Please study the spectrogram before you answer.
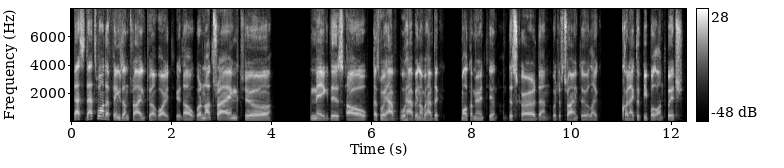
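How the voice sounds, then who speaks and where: Man, Lithuanian-mixed English accent, deep voice, rambly podcast guest. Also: moderate pace. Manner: rambling, many fillers and restarts. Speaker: guest, streamer. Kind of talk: casual podcast chat.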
